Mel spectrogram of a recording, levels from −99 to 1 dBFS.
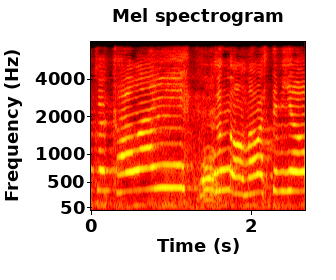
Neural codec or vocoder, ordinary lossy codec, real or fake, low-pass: codec, 24 kHz, 3.1 kbps, DualCodec; none; fake; 7.2 kHz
